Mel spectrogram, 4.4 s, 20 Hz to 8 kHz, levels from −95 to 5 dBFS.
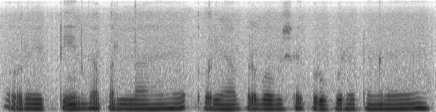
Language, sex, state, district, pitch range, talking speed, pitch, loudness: Hindi, male, Uttar Pradesh, Saharanpur, 115-130 Hz, 190 wpm, 120 Hz, -16 LUFS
